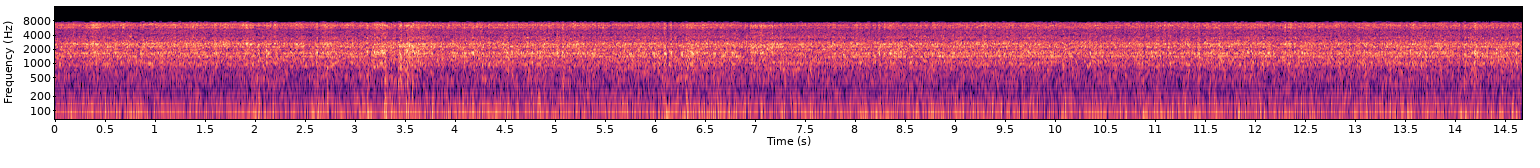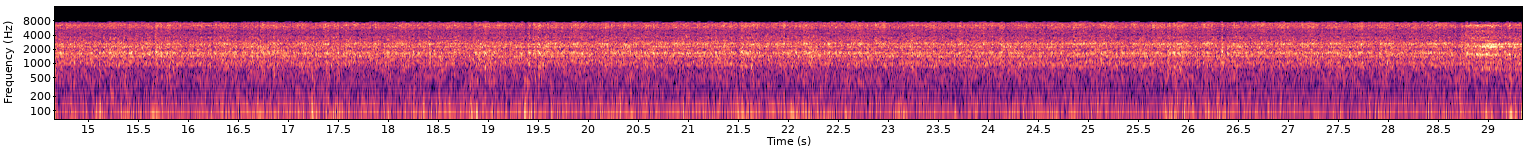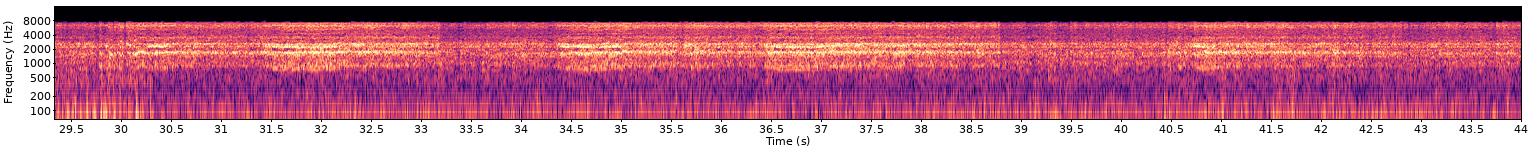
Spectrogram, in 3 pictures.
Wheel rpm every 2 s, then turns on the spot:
230, 230, 240, 230, 230, 230, 230, 230, 240, 230, 230, 230, 230, 230, 230, 220, 230, 230, 230, 230, 230, 230.
none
